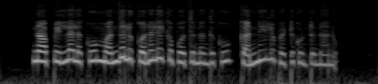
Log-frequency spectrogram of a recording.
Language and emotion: Telugu, sad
